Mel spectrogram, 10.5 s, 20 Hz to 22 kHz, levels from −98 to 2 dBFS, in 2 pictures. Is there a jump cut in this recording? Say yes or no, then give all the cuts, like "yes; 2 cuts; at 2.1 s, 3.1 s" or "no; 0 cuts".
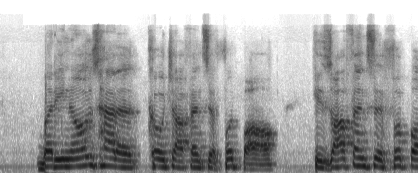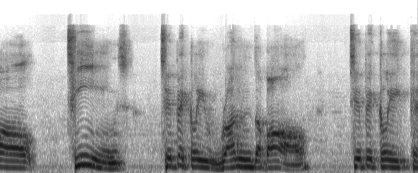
yes; 1 cut; at 7.1 s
